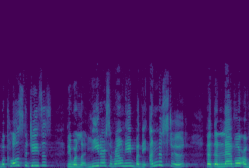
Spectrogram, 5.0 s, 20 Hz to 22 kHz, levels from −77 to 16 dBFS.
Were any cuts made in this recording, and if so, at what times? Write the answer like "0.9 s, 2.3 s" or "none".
none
